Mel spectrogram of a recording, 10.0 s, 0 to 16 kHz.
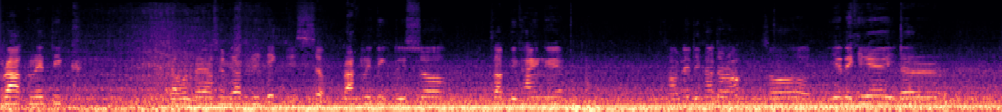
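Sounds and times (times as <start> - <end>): car engine and road noise hum: 0.0 - 10.0.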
